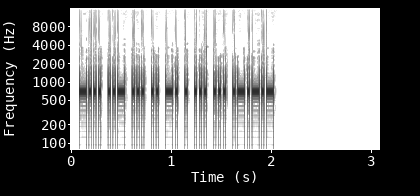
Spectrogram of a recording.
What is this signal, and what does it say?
Morse code, heard as a keyed tone, about 50 wpm, 700 Hz. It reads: BUSINESS.
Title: Sentences from Top 1400 Words 50wpm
